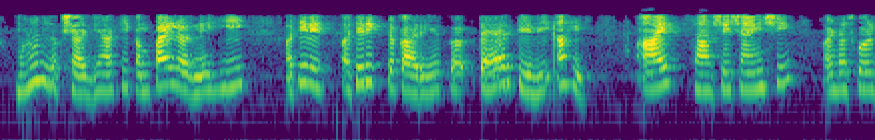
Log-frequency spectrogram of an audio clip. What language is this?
Marathi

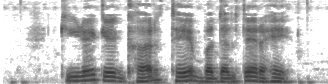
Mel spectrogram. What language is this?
Urdu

